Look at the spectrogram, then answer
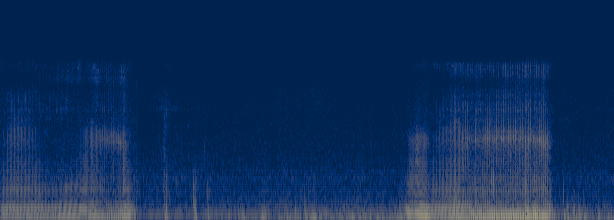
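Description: An English Bulldog snores in loud, rattling, low-pitched bursts with quieter breathing between them.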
